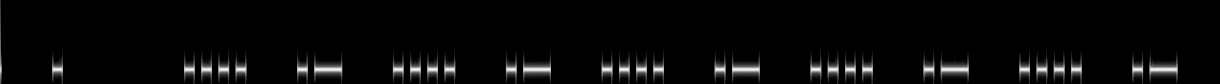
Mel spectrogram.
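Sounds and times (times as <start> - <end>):
CW morse code beeps: 1.9 - 3.4, 4.0 - 4.5, 5.1 - 6.6, 7.2 - 10.8, 11.4 - 11.8.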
